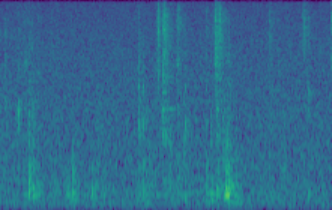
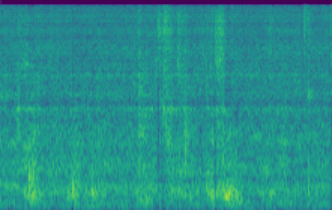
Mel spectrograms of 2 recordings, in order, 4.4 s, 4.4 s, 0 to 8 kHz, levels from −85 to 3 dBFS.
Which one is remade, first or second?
second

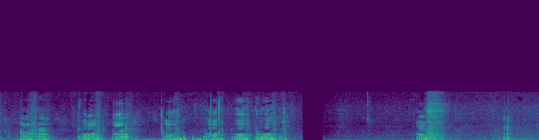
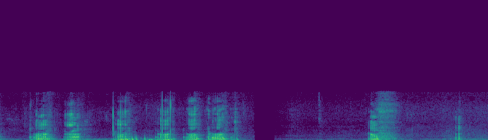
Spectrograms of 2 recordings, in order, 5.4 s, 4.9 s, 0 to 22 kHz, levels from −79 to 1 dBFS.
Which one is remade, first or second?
first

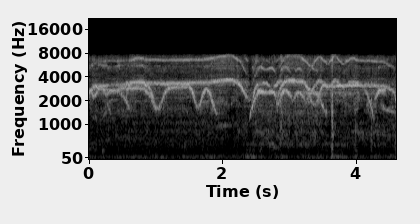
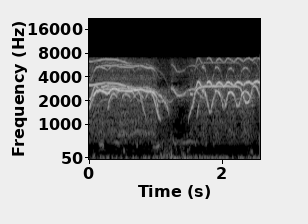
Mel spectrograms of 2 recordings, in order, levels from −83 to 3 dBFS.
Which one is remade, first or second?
first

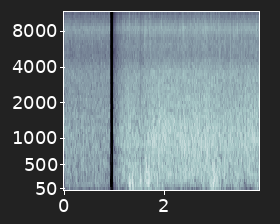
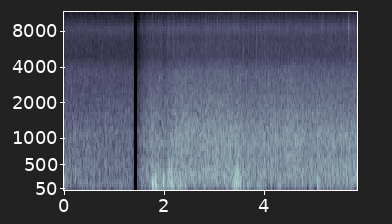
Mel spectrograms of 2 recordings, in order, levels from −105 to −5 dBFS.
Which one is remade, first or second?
second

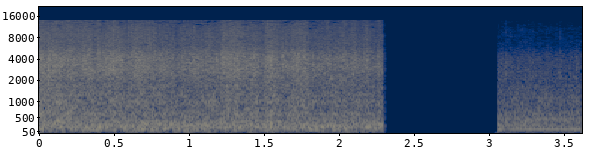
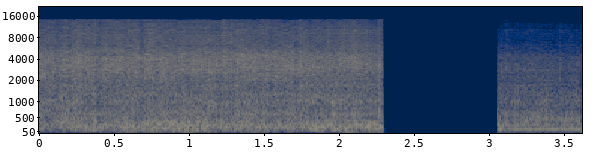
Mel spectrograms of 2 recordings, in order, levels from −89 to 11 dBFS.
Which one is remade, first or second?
second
